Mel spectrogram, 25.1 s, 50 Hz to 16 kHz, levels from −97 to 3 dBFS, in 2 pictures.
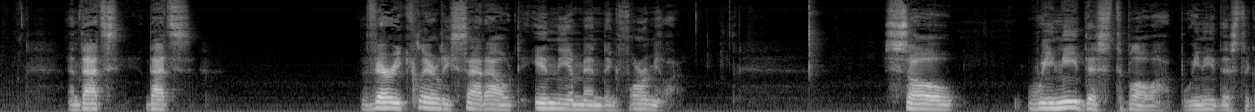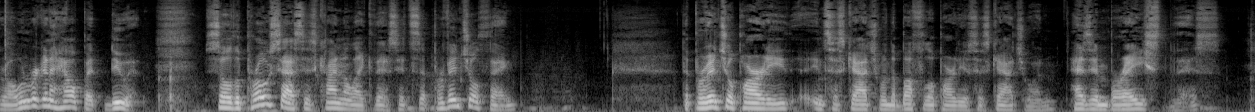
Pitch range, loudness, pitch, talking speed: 100-135 Hz, -26 LUFS, 115 Hz, 135 wpm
